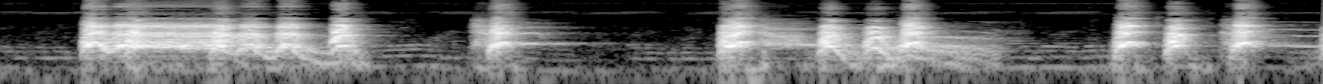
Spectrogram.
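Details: Two Cocker Spaniels, Mickey and Minnie, give a sustained harmonic howling cry lasting nearly two seconds, followed by clusters of short, clipped barks separated by brief silences, in a quiet indoor room.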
